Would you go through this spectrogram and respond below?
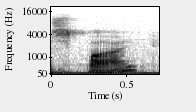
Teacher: the auditory point of view confirms the fact that pe in spy is like b · This P here is unaspirated in spy here. We know, as a rule in English, P, when it is found after S, it's not going to be aspirated.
